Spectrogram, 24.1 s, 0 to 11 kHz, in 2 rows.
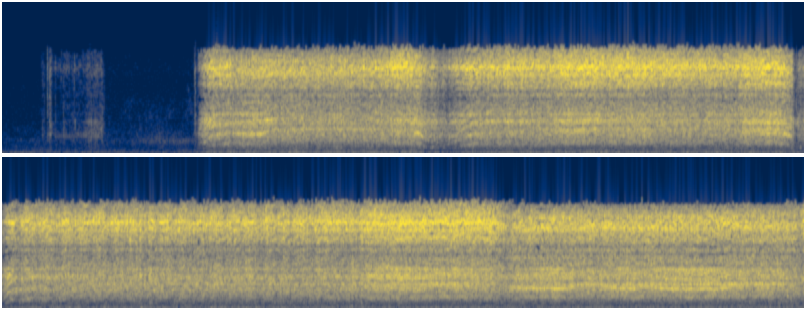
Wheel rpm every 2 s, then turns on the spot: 0, 80, 220, 170, 230, 210, 200, 230, 230, 230, 220, 220.
none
